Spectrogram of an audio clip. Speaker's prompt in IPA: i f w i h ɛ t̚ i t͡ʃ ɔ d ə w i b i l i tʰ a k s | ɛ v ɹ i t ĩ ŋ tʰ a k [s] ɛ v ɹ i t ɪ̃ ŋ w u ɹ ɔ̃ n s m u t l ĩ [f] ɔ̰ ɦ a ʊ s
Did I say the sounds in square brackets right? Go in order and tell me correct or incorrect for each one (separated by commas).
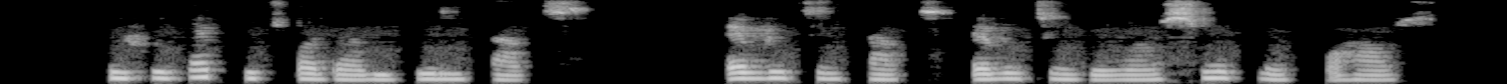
correct, correct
